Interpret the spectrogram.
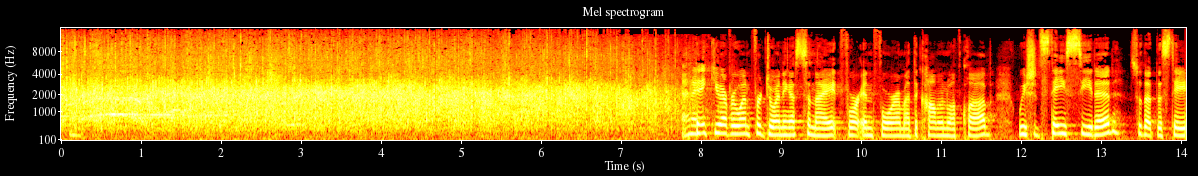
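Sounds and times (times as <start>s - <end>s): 
large audience applause: 0.0s - 8.0s
speech: 7.9s - 14.0s.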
